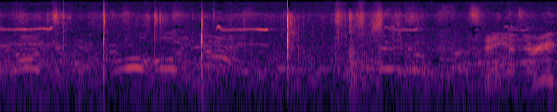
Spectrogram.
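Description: Faint background voices of people talking, with several sharp clicks or knocks; the loudest knock comes about two seconds in.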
